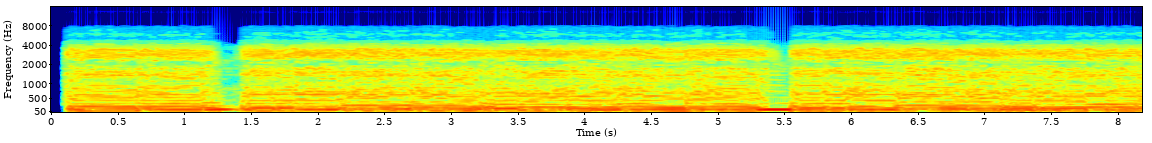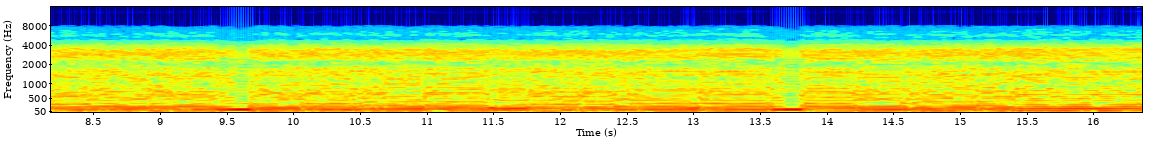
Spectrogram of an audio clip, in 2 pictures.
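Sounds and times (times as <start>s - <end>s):
electric guitar shifting: 0.1s - 16.3s.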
